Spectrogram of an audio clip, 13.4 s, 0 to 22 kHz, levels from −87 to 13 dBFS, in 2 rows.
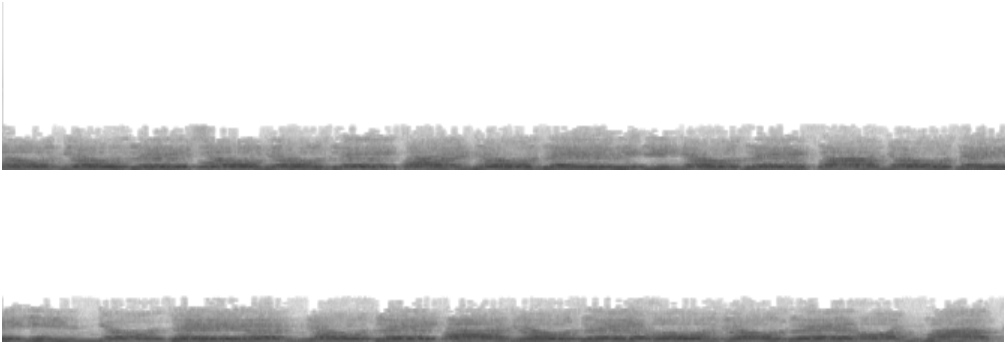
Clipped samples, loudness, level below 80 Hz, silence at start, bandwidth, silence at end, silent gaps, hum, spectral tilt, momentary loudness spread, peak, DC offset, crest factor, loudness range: under 0.1%; -21 LUFS; -48 dBFS; 0 s; 5.8 kHz; 0 s; none; none; -8 dB/octave; 3 LU; -10 dBFS; under 0.1%; 12 dB; 1 LU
